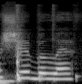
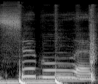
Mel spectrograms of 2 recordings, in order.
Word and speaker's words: Shibboleth: If he said, "No," then said they to him, "Say now Shibboleth." And he said Sibboleth, for he could not frame to pronounce it right.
